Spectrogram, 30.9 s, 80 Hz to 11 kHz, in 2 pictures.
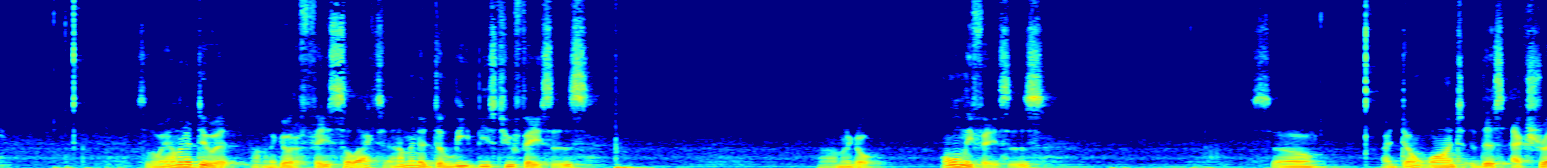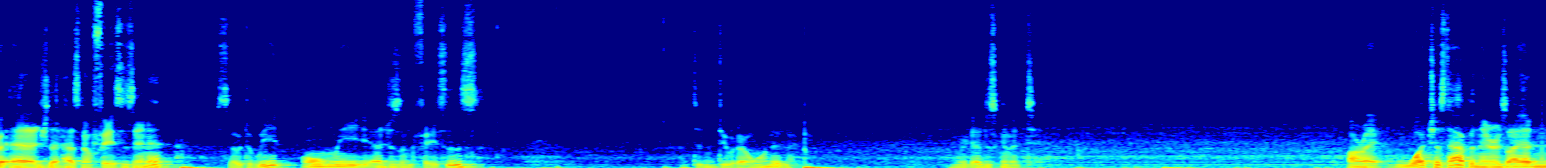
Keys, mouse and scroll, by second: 0.8 middle click, 1.4 click, 3.4 click, 4.2 shift+click, 11.5 click, 12.3 click, 12.4 middle click, 12.4 middle click, 12.9 middle click, 13.5 middle click, 15.1 click, 20.4 click, 20.8 middle click, 20.8 middle click, 21.3 middle click, 22.4 middle click, 23.1 click, 25.5 click, 26.5 middle click, 26.5 middle click, 26.6 middle click, 27.1 click, 28.2 click.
